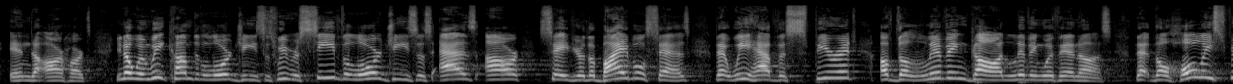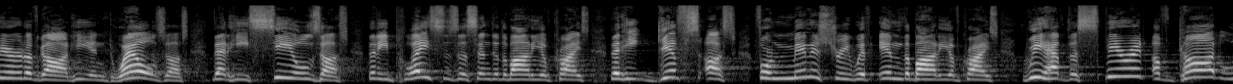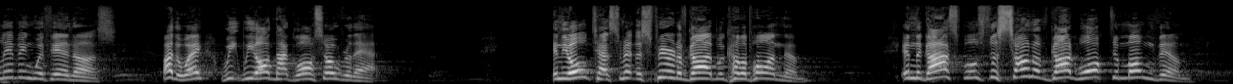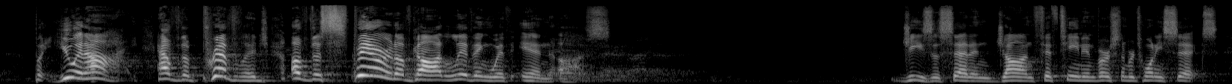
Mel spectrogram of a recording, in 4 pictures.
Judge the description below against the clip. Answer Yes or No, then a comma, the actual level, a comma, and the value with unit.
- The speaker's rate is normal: Yes, average, 160 wpm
